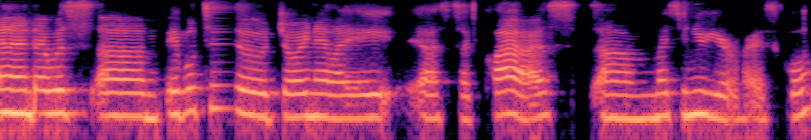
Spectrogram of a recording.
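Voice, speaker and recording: A woman with a Spanish accent speaks high for a woman in a dark, mellow tone. Her delivery is fairly slow and monotone, with hardly any pauses. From Mexico, raised in Utah from age nine. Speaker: software engineer, alumni panelist. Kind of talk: panel introduction, casual.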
